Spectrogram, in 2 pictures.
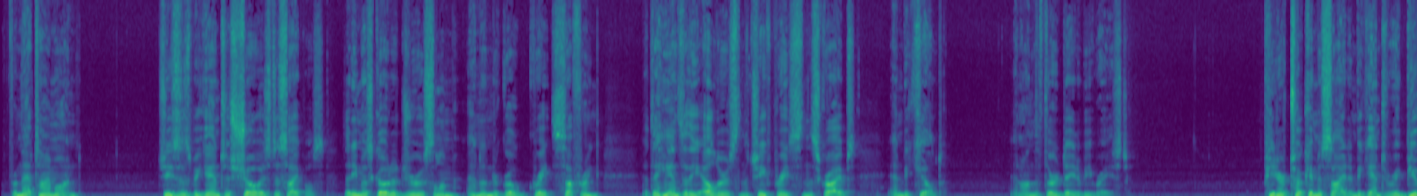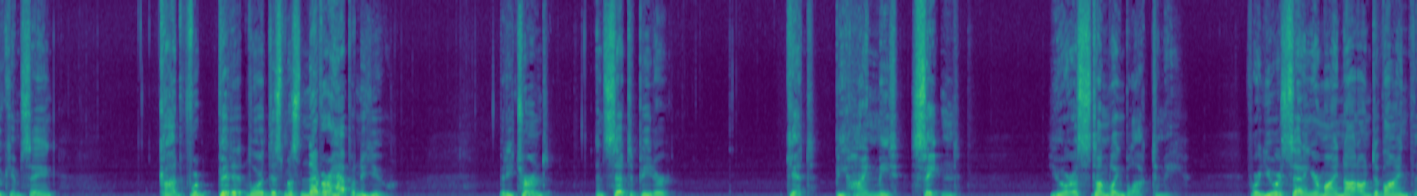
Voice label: storytelling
